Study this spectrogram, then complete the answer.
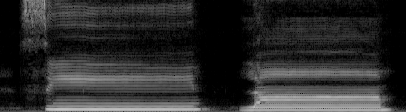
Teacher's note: سین کی مقدار بھی 3 الف کے برابر اور لام کی بھی، اس لیے ہم نے دونوں کو ایک جیسا دراز کر کے پڑھنا ہے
